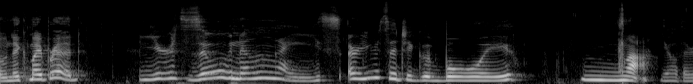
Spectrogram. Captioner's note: big kissy noise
